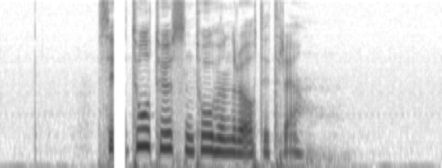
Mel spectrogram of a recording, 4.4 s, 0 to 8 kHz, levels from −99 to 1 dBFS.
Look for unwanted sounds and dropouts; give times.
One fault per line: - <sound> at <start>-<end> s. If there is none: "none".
- dropout at 1.1-1.3 s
